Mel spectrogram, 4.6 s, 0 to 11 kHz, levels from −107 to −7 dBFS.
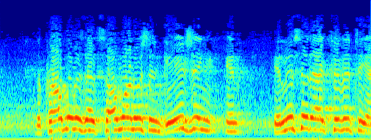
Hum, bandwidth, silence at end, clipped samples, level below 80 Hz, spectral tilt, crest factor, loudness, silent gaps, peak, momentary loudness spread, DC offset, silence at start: none; 5.4 kHz; 0 s; under 0.1%; -58 dBFS; -8.5 dB/octave; 10 dB; -28 LUFS; none; -18 dBFS; 11 LU; 0.3%; 0 s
